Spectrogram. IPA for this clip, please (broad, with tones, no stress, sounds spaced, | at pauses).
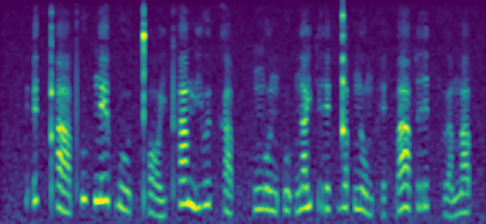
ʔ e˦˥ k̚ pʰ aː˨˩ pʰ uː˥˩ k̚ n eː˥˩ p̚ w uː˨˩ t̚ pʰ ɔː˩˦ j pʰ a˥˩ m j ɯː˦˥ t̚ k a˨˩ p̚ | ŋ oː˧ n ʔ u˨˩ ʔ n a˦˥ j p r e˦˥ k̚ d a˥˩ p̚ n o˨˩ m h e˨˩ k̚ w aː˥˩ p r i˥˩ t̚ h ɯ˩˦ a̯ m a˦˥ p̚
